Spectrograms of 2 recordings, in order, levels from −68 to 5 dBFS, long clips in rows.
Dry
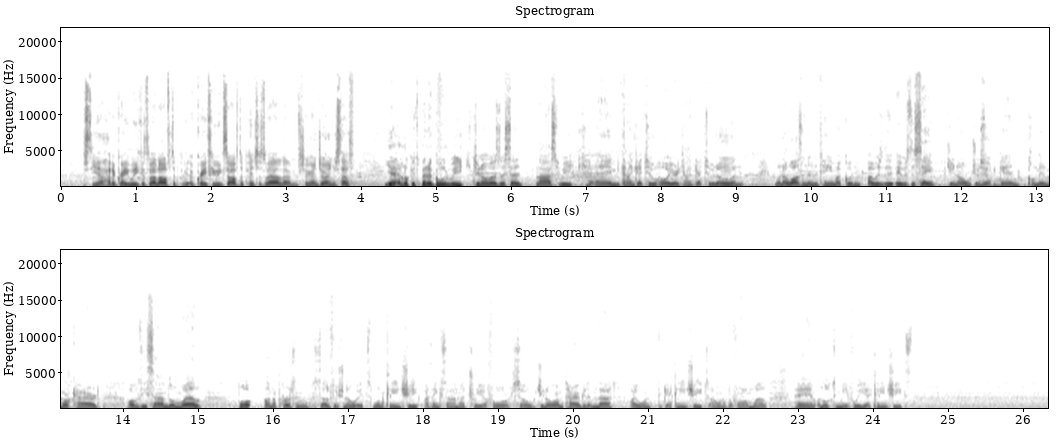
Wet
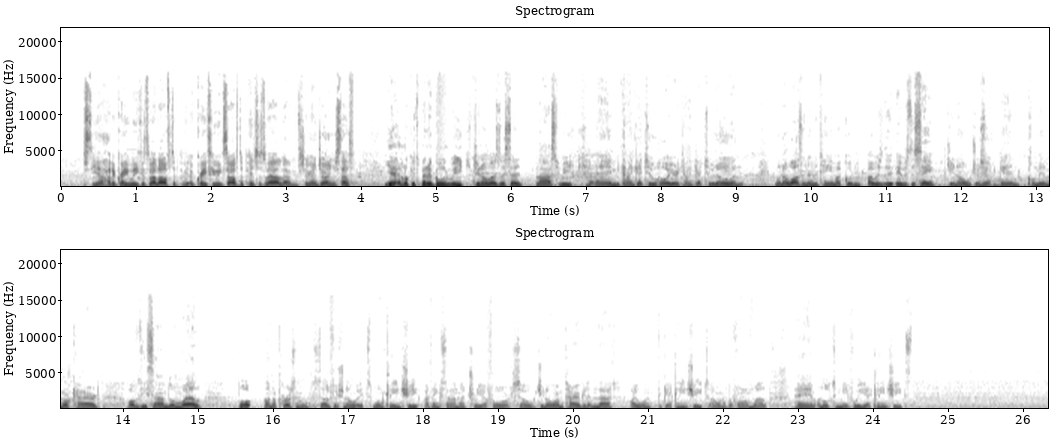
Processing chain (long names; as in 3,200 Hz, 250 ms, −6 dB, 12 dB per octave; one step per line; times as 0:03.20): spectral magnitudes quantised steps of 15 dB
level +4 dB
